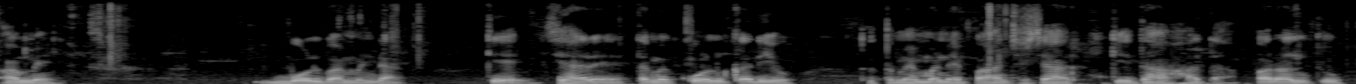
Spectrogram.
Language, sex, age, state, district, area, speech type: Gujarati, male, 18-30, Gujarat, Narmada, rural, spontaneous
